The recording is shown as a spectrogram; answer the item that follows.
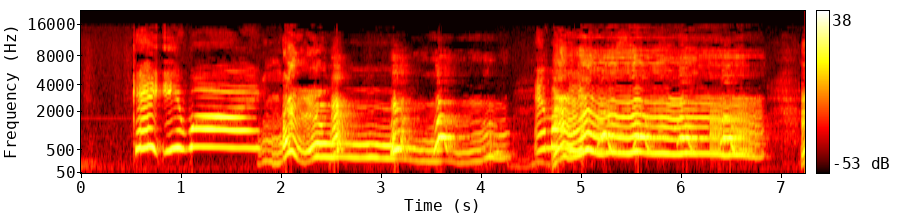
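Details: Pet dog howling while its owner sings the Mickey Mouse song: drawn-out, wavering tones slide up and down, broken into several long notes, with a human voice mixed in.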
